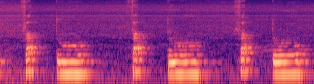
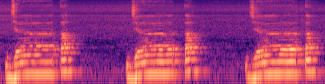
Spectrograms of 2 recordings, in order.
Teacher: جب ہم حمزہ کو پڑھیں گے تو اس کو جھٹکا دے کر پڑھنا ہے، ہمیشہ جھٹکا دے کر پڑھنا ہے.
